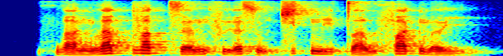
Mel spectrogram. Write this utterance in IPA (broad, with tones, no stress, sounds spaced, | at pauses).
h w a˨˩ ŋ l a˦˥ t̚ v a˦˥ t̚ s əː˨˦ n f ɨ̰˧˥ ə̯ s ṵ˧˨ t͡ɕ ə˦˥ t̚ m i˧ t̪ a˨˩ w f a˦˥ k̚ m ə˨˩ j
